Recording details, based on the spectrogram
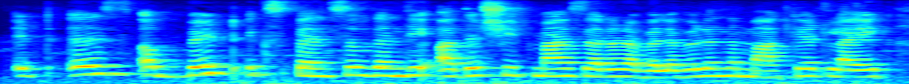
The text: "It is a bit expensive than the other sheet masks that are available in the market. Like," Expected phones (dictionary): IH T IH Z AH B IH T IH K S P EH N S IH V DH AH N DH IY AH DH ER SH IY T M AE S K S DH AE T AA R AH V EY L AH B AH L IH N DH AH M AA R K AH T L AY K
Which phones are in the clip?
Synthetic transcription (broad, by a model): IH T IH Z AH B IH T IH K S P EH N S IH V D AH N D IY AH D ER SH IY T M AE K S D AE T AA R AH V EY L AH B AH L IH N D AH M AA R K AH T L AY K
